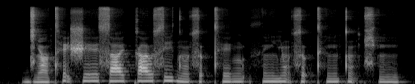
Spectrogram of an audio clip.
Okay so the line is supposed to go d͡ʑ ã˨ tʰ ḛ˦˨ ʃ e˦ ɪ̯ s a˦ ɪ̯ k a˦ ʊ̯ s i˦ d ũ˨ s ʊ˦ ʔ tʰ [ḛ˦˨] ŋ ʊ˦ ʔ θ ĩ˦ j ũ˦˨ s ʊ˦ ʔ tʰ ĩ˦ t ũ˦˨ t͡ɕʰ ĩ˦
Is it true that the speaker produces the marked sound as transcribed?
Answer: no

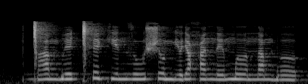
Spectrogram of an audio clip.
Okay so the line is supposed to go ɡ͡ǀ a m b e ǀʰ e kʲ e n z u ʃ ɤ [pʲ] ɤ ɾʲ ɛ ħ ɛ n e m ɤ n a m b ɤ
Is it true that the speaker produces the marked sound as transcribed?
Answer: no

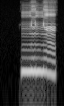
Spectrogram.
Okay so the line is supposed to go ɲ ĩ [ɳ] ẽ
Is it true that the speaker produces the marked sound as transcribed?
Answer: no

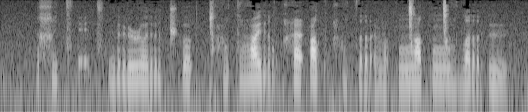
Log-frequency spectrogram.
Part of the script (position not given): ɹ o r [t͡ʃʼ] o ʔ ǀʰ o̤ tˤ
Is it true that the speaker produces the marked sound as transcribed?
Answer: yes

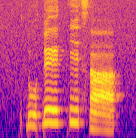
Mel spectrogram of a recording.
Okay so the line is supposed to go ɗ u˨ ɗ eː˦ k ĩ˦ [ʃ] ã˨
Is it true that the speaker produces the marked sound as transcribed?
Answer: no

